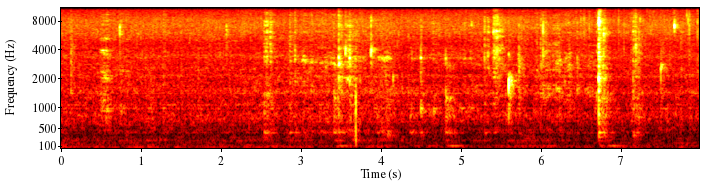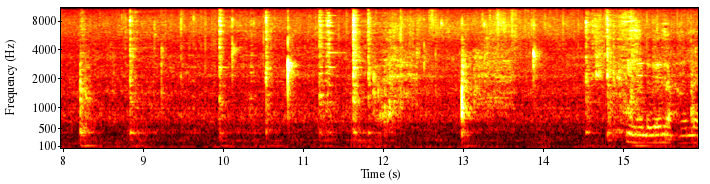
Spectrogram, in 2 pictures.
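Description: Cabbage pakora fritters frying in hot oil, a soft steady sizzle under gentle stirring and turning, with light clicks of a utensil against the pan and a voice speaking quietly nearby.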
